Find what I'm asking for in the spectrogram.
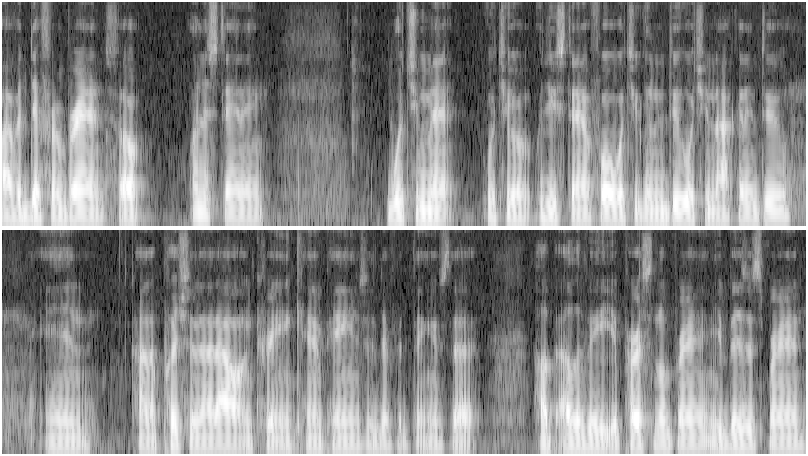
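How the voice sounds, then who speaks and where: A man at medium pitch with a New York accent, very fast pace, monotone, flat intonation and long, frequent pauses. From New York (born Trinidad and Tobago). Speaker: music industry executive. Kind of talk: interview. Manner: casual, filler-heavy.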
